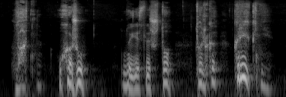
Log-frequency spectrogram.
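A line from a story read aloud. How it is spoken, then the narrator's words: Whispering in ear. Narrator (Russian): Кот опять зашептал на ухо Тильтилю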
